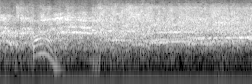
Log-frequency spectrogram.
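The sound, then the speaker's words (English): Steady applause from an audience, mixed with scattered laughter and a brief vocal whoop near the start, holding at an even, moderate level throughout. “I love the way, like, it's very rude to say that, but I love the way the sheep all just applaud.”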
